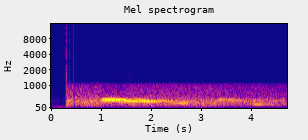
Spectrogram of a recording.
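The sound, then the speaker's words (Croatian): Song of a Chagos pygmy blue whale, a newly identified subspecies population, captured by seafloor nuclear-test detectors in the Indian Ocean: low, droning tonal calls held steadily and continuously after a brief click at the start. “Snimke Chagos Pygmy Blue Whale, pigmejskog plavog hita, napravljene su pomoću detektora nuklearnih bombi smještenih na dnu Indijskog oceana.”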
